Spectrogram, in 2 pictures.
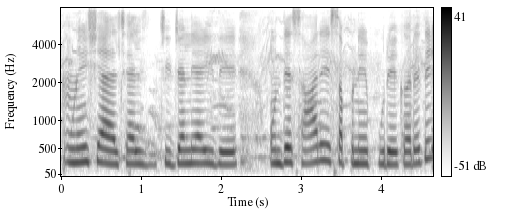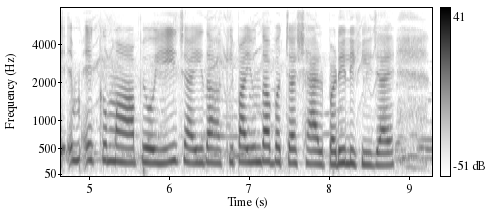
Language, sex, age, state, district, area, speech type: Dogri, female, 18-30, Jammu and Kashmir, Samba, rural, spontaneous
